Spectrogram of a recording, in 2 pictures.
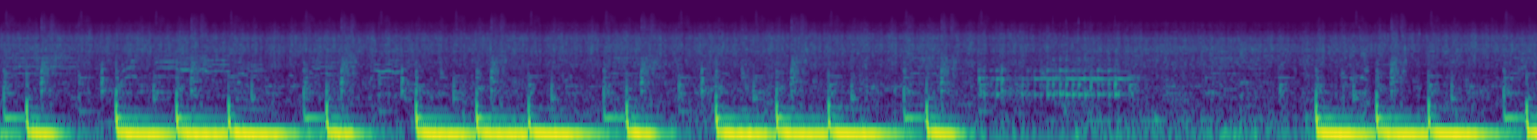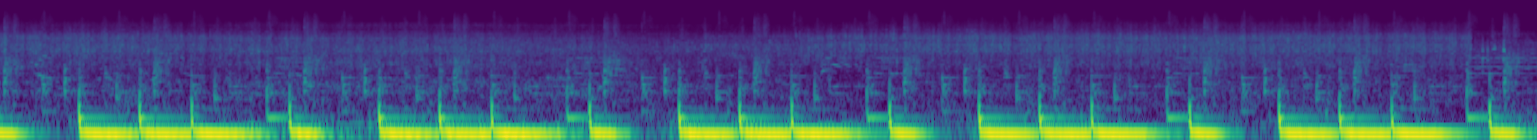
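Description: Fountain jets splashing down into the basin with a steady hiss, under music with a heavy repeating bass line. The bass drops out for a few seconds about a third of the way in.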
